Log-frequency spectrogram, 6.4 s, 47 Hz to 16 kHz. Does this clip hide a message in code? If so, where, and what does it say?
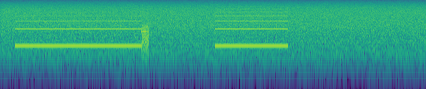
Yes: ZX Spectrum tape loading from 0.2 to 4.3 s, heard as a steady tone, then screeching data, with tape hiss.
